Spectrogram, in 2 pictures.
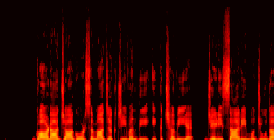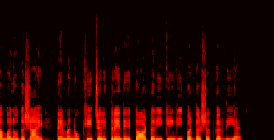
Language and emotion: Dogri, neutral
